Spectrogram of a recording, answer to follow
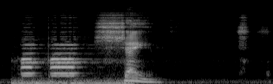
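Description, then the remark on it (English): Two short car horn honks in quick succession, fairly loud, followed by a brief, harsher falling sound that trails off into quiet. “Honk the horn, boy.”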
